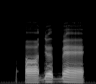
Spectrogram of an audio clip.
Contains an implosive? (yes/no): yes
